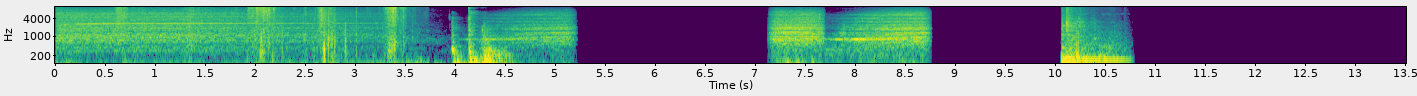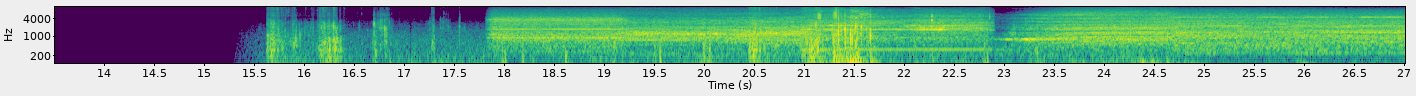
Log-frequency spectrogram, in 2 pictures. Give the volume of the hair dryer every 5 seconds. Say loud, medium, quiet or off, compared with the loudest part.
medium, loud, off, loud, loud, loud.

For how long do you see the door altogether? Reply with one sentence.
You can hear the door for 2 seconds altogether.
